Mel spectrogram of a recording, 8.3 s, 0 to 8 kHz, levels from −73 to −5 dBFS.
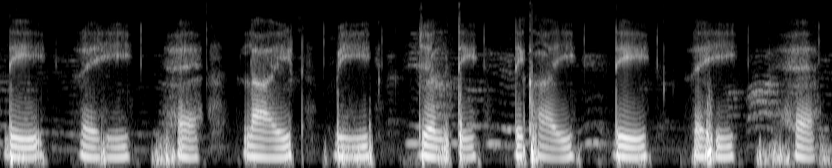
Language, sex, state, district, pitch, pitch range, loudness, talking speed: Hindi, female, Rajasthan, Jaipur, 135 Hz, 130-145 Hz, -19 LUFS, 70 wpm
